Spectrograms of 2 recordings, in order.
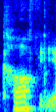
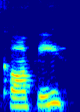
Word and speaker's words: Ko-fi: Is it coffee? I I never knew how to say it. I believe it is coffee. It's spelled very very strange. It's the um Ko-fi.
